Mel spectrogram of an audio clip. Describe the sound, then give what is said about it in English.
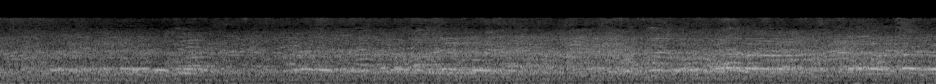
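An audience, including teens, shouts praises together like the crowd greeting Jesus riding on a donkey: a loud, continuous wall of many overlapping voices that holds steady for several seconds without any single clear speaker. “And as we shout those things, and you kind of place yourself in the crowd, and you hear what the crowd was hearing that day, try to imagine Jesus riding along on this donkey, okay?”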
